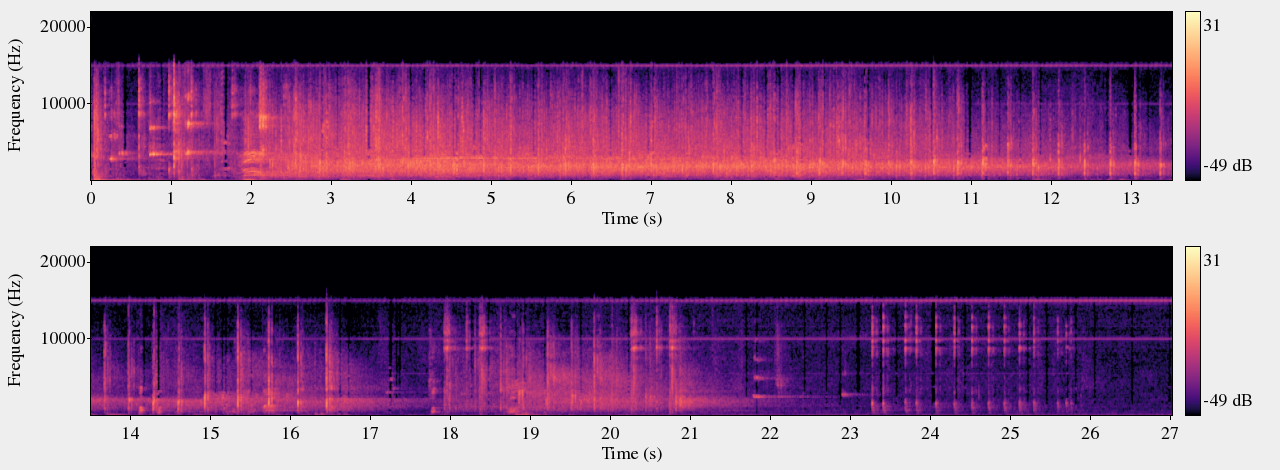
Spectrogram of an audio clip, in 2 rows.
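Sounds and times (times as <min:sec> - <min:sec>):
people shouting: 0:01.8 - 0:03.5
crowd cheering and applauding: 0:01.8 - 0:17.2, 0:18.6 - 0:21.7
table tennis ball hits: 0:23.2 - 0:25.8.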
